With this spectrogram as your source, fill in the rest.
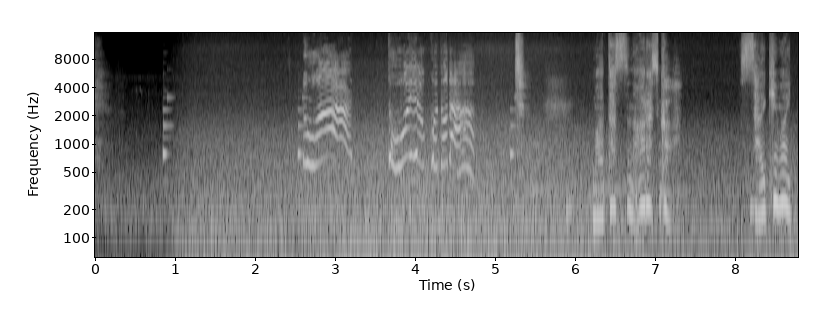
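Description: Wind howls and rushes steadily.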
